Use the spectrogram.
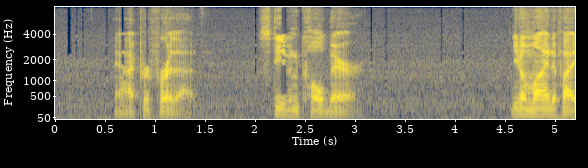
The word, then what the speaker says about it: Colbert: is pronounced Colbert okay I call it co bear because it sounds kind of like French yeah I prefer that step col bear you don't mind if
